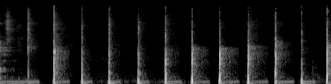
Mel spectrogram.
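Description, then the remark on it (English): A dozen or so sharp hand claps in a steady, fairly quick rhythm, each crisp and loud, with no talking over them. “I didn't expect you to clap, but I noticed that you didn't, and I will remember that.”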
